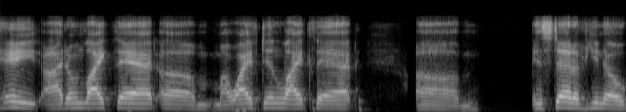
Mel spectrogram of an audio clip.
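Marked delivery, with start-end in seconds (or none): none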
